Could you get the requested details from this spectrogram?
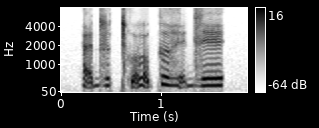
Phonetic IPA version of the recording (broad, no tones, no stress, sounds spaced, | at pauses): a̰ d͡z o ǀʰ ṵ lˠ ṵ k ʌ ɦ ɛ̰ d͡z ɛ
